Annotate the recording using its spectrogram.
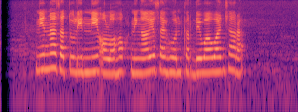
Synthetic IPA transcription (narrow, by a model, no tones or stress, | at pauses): ninasat̪uliniɔlɔɦɔk̚niŋalisaɦunkərdewawaɲt͡ʃaɾa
